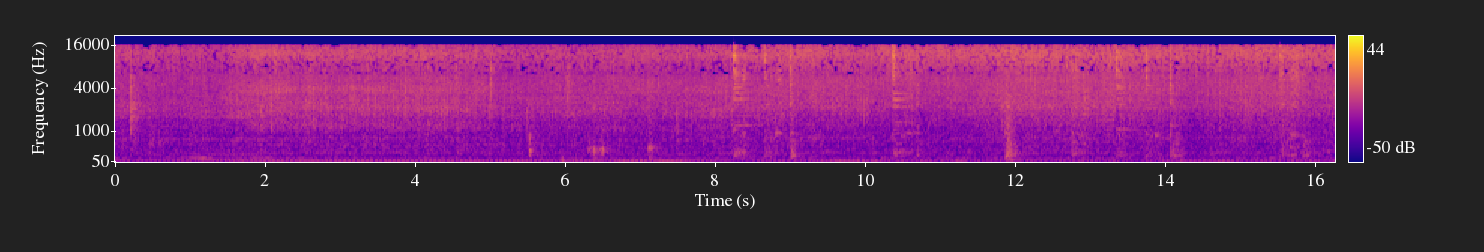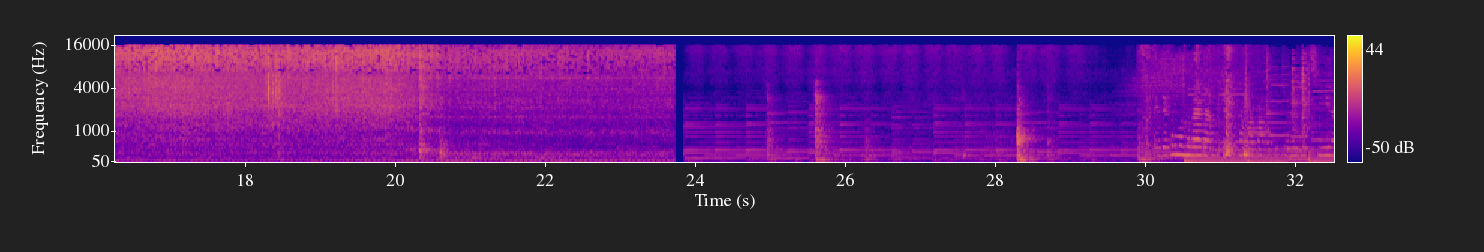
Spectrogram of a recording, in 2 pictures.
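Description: Leafy greens sizzling in a hot steel kadai as a steel spatula stirs and scrapes them, with sharp metal clinks now and then against the steady frying hiss. About three-quarters through, the frying gives way abruptly to soft music with a few light clinks.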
